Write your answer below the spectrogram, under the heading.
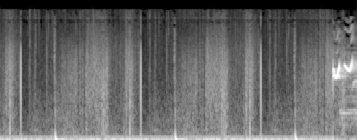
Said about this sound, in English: Do you hear that? It's a wood thrush.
